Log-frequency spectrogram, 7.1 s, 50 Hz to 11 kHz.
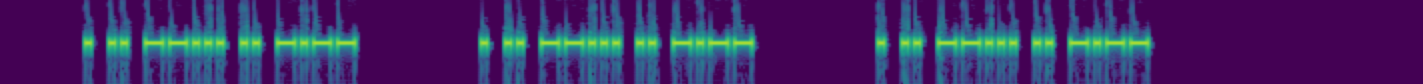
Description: Morse code, heard as a keyed tone, about 40 wpm, 700 Hz. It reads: EI7IY EI7IY EI7IY
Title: DXCC-100 Call Signs - 5 Characters - Repeated 3x - 40wpm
